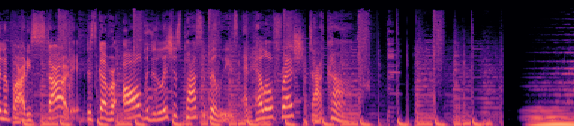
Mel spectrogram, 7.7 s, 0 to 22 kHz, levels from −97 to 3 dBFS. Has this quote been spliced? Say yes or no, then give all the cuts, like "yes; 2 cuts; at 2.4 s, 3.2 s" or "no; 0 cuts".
yes; 1 cut; at 6.7 s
